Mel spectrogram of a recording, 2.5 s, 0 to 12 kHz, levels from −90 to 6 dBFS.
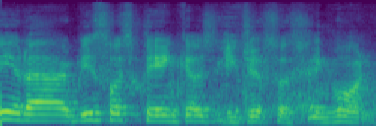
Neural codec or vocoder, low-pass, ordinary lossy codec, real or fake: codec, 24 kHz, 0.9 kbps, WavTokenizer, small release; 10.8 kHz; AAC, 64 kbps; fake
